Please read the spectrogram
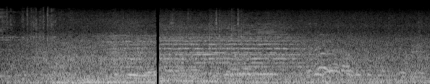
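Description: Street traffic rumble with a car horn sounding steadily for about a second and a half near the middle.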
